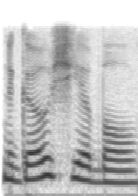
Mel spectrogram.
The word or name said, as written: negotiable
